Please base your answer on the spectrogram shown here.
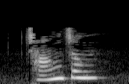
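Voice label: "长征", Mandarin Chinese; chinese flashcards; hsk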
